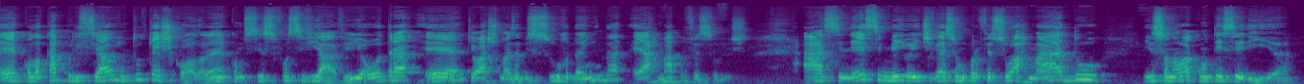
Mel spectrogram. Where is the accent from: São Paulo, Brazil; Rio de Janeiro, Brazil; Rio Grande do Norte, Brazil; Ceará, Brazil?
Rio de Janeiro, Brazil; eu sou do Rio de Janeiro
